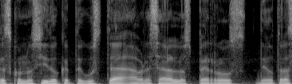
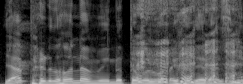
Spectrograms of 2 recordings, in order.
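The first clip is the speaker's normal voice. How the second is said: laughing plea to the dog; 6 semitones higher than usual. Retold or imitated. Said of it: "y es de".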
